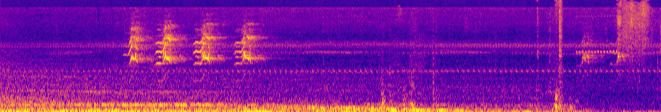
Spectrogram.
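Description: A car engine rumbles low and then dies away.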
